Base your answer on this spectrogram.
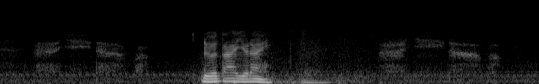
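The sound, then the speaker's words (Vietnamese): Soft, breathy whispered recitation of the Buddha's name, shown as the way to recite late at night without disturbing a sleeping family, in two short airy stretches separated by a brief, louder voiced phrase spoken in a normal tone. “Nghe cái hơi thầm không? Hơi gió phải không?”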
